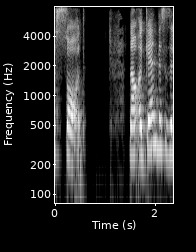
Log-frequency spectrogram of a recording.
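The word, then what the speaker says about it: ص: This letter has the same articulation point as the letter sin. So you're still pressing your teeth together, but the top of the tongue is raised to the roof of the mouth to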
